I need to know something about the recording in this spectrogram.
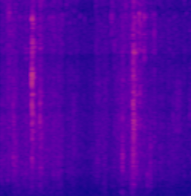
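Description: Faint rustling and a few light clicks of a fabric bag being handled and pulled off a shelf.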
